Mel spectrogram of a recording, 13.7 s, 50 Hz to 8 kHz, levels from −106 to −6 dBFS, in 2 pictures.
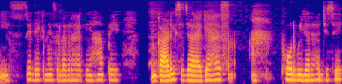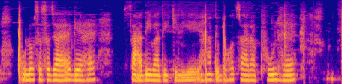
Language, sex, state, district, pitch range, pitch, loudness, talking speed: Hindi, female, Chhattisgarh, Balrampur, 180-200 Hz, 190 Hz, -21 LUFS, 135 wpm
